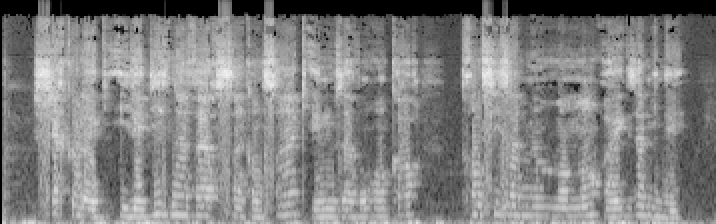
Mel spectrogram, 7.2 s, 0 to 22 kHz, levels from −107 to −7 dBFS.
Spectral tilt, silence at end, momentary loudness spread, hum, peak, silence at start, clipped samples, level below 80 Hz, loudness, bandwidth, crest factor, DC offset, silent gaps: 0.5 dB/octave; 0.3 s; 15 LU; none; 0 dBFS; 0.05 s; 0.1%; -40 dBFS; -12 LUFS; over 20 kHz; 16 dB; under 0.1%; none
